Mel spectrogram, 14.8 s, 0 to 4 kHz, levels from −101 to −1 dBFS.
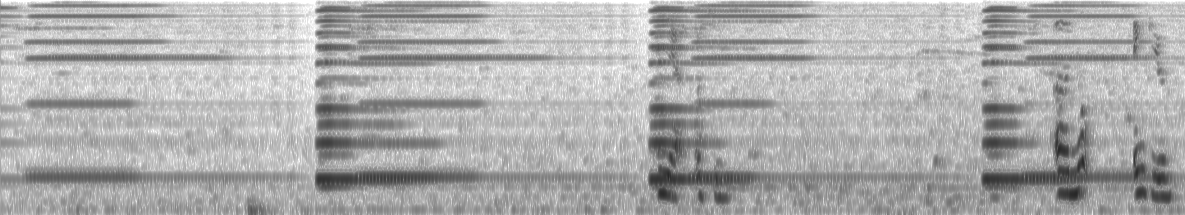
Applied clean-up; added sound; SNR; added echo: classical method log-MMSE.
